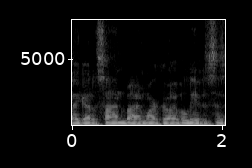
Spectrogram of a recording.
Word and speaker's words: Marko: It is Beherit Drawing Down the Moon signed by three out of the four members, which uh obviously Marko That's how you say his name.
